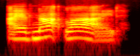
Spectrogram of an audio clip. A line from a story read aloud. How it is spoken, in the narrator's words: Gabe called out, his voice stronger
